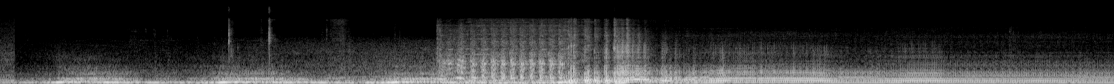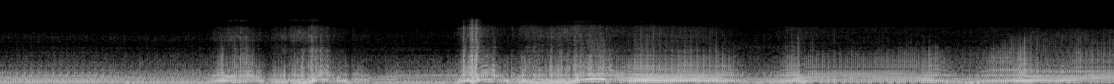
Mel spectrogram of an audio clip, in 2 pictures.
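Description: A turbocharged drift car's engine runs steadily at idle with a low rumble, punctuated by a few sharp revs that rise and fall, loud and close.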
